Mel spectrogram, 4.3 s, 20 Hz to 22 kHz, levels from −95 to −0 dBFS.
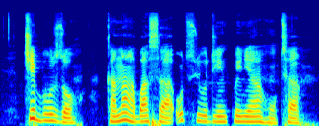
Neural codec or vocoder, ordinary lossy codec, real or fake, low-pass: vocoder, 44.1 kHz, 128 mel bands every 256 samples, BigVGAN v2; none; fake; 14.4 kHz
